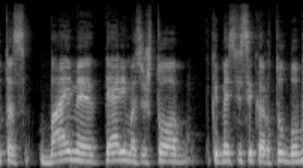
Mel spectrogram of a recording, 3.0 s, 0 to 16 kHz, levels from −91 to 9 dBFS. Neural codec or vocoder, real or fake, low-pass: none; real; 14.4 kHz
